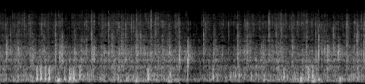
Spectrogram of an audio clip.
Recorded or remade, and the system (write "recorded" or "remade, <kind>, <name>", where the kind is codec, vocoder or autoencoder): recorded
